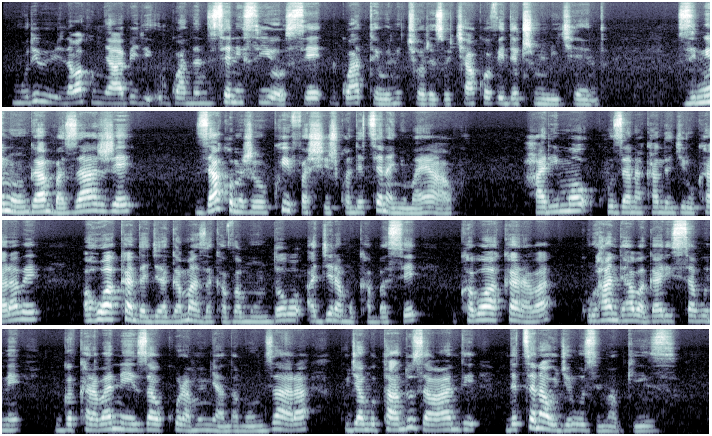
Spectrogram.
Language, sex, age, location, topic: Kinyarwanda, female, 18-24, Kigali, health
